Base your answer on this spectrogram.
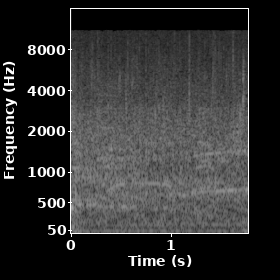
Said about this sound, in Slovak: Môžeme počuť veľmi bezprostredný, spontánny potlesk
